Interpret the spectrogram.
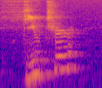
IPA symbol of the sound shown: f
